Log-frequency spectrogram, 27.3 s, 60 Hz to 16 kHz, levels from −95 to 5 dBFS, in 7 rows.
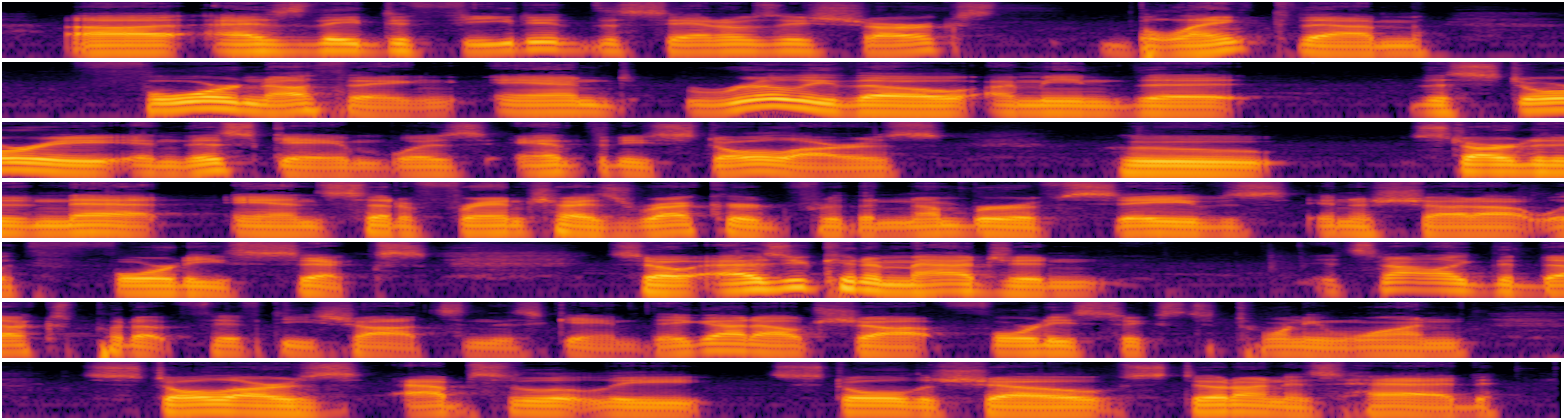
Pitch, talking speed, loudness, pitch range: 105 Hz, 170 wpm, -19 LUFS, 95-115 Hz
